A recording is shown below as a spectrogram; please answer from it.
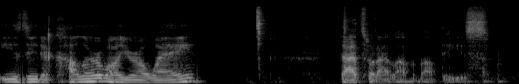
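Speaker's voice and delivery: super quiet, very soft, zoned-in talk. Coloring and talking to viewers while getting absorbed: getting super quiet. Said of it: "I'm getting super quiet".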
